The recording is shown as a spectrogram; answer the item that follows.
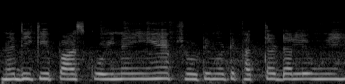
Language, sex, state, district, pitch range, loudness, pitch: Hindi, female, Uttar Pradesh, Hamirpur, 245-255 Hz, -32 LUFS, 250 Hz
